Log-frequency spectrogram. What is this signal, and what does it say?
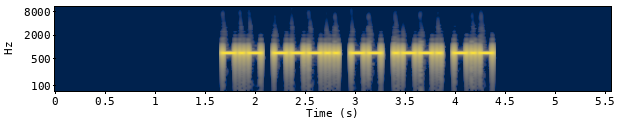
Morse code, heard as a keyed tone, about 28 wpm, 700 Hz. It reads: K8MPK
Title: USA Call Signs - 5 Characters - Repeated 2x - 28wpm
